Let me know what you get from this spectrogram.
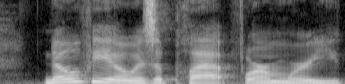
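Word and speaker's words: Knovio: can try something like novio that's spelled k-n-o-v-i-o novio is a platform where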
